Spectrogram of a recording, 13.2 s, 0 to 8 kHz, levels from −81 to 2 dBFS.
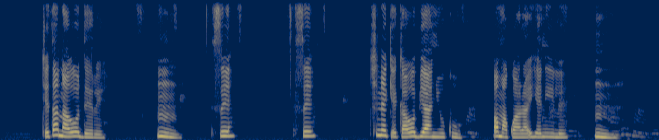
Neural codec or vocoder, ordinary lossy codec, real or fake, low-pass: none; none; real; none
